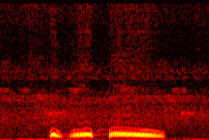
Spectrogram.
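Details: At a small oil palm planting during luring of wild spotted doves, one cooing phrase: short hooted note, a wavering second note, then a long steady coo sloping downward; low background murmur.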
